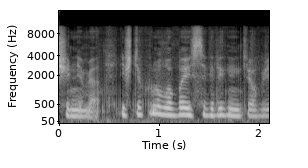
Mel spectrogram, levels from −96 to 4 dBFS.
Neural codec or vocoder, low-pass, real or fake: autoencoder, 22.05 kHz, a latent of 192 numbers a frame, VITS, trained on many speakers; 9.9 kHz; fake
